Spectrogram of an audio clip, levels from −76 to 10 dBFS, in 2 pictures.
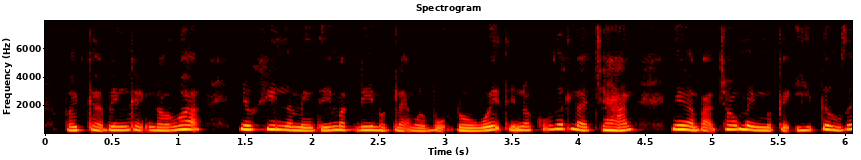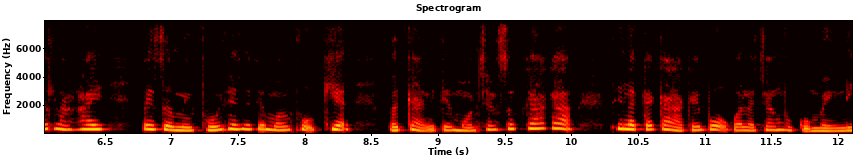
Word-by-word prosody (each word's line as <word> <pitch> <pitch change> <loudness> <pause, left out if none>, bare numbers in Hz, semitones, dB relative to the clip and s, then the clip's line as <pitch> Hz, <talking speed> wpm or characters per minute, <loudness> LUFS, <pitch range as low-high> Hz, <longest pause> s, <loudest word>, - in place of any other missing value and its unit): Với 230 - +2
cả 245 -2 -1
bên 245 0 +1
cạnh 245 -3 -3
đó 225 +2 0
á, 295 0 +3 0.3
nhiều 290 -3 +5
khi 295 +1 +2
là 260 -3 +2
mình 210 -3 +1
thấy 220 - +1
mặc 250 0 +1
đi 245 +1 +2
mặc 230 0 -2
lại 210 - -4
một 195 -1 -4
bộ 200 -3 -5
đồ 195 -2 +1
ấy, 245 - +4
thì - - -1
nó 245 0 +1
cũng 295 +3 -7
rất 315 +1 0
là 265 -7 +2
chán. 235 0 +2 0.3
Nhưng 295 -2 +6
mà 255 - +3
bạn 225 -1 -3
cho 295 -1 +1
mình 270 -6 +4
một 210 - 0
cái - - -5
ý 230 0 -2
tưởng 270 -6 +2
rất 315 +5 -2
là 315 - +2
hay. 305 +2 +3 0.3
Bây 305 -1 +4
giờ 280 -2 +2
mình 225 -2 +3
phối 240 +2 +3
thêm 310 +1 +2
những 305 - +1
cái 295 - 0
món 250 -3 +2
phụ - - -3
kiện 300 -2 +2 0.3
với 225 - +2
cả 245 0 -1
những - - -4
cái 235 - -3
món 215 -2 -1
trang 275 +3 -4
sức 325 +4 -3
khác 350 +1 0
á, 335 -3 +1 0.3
thế 330 - +3
là 305 - +8
cái 280 -1 0
cả 270 -8 -1
cái 245 - -2
bộ, 275 -1 0
gọi 225 0 -2
là, 215 - -3
trang 250 +2 -2
phục 235 -2 -6
của 170 - -3
mình 190 +1 -1
đi, 210 - 0
250 Hz, 340 wpm, -24 LUFS, 225-295 Hz, 0.3 s, là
